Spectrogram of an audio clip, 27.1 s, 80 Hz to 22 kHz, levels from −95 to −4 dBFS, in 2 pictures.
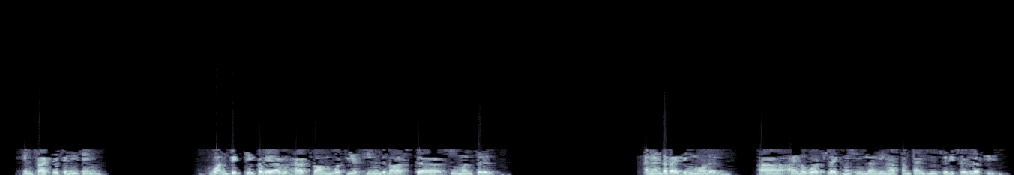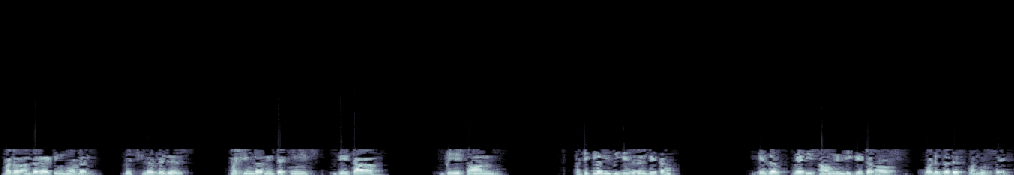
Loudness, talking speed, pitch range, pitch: -19 LUFS, 145 wpm, 120-135 Hz, 125 Hz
